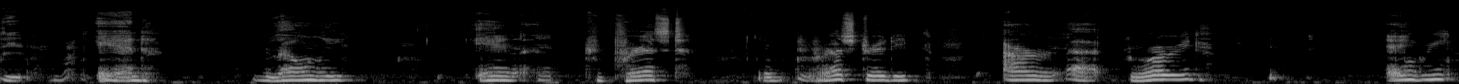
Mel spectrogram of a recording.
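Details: Adult speaker; non-fluent aphasia.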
